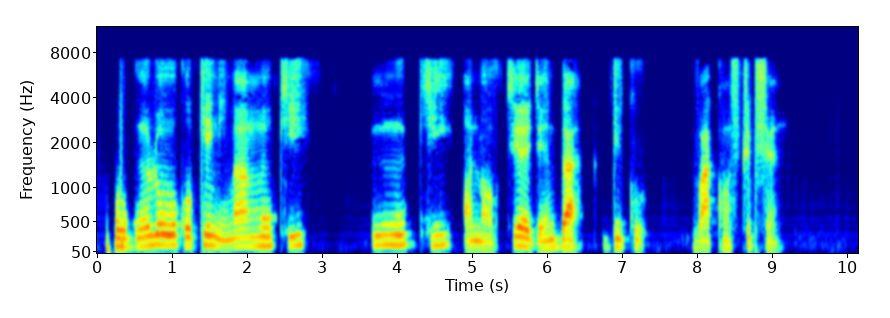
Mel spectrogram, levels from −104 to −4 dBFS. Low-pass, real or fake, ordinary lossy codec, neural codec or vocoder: 7.2 kHz; fake; MP3, 48 kbps; codec, 16 kHz, 1 kbps, X-Codec, HuBERT features, trained on general audio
